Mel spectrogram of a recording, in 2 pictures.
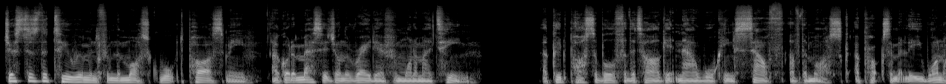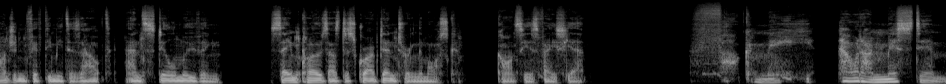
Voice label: Bookread

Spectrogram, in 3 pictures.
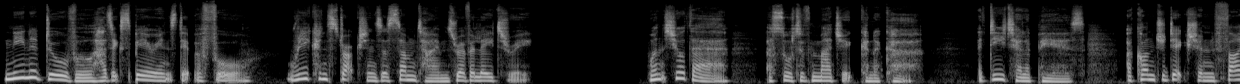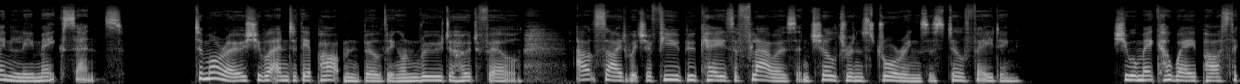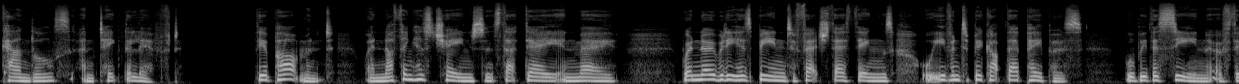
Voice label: Lullaby Bookread; Lullaby by Leila Slimani

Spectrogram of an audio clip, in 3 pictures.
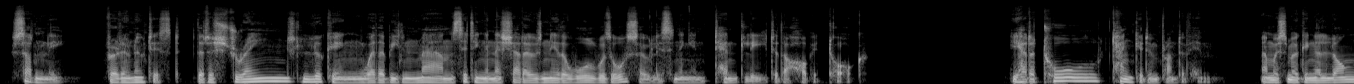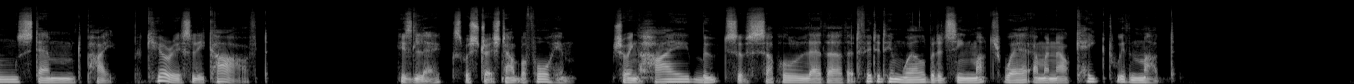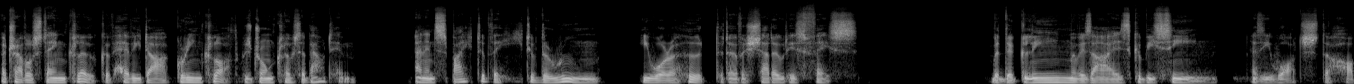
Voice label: Book Read; Lord Of The Rings

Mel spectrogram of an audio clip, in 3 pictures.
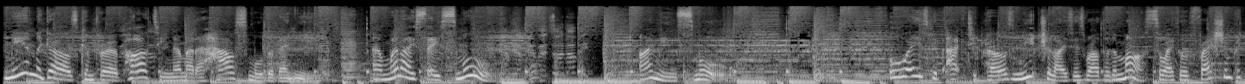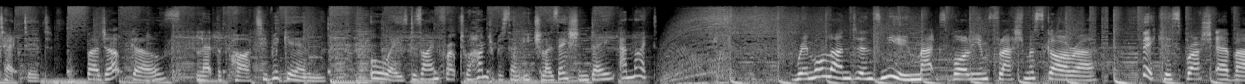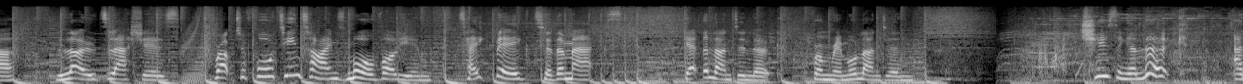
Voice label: UK Commercials

